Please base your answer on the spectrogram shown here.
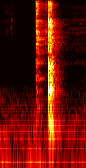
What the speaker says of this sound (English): Just cutting the tips off of the lemon.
